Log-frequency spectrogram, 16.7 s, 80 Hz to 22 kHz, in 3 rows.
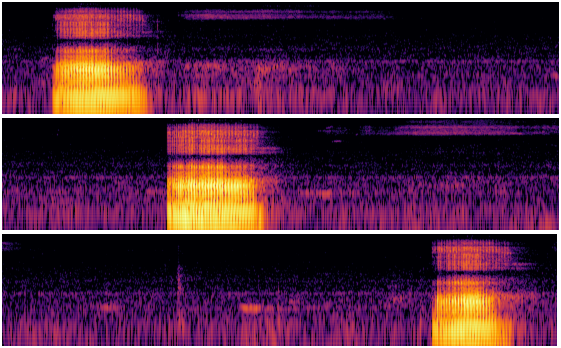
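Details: Sleeping Pomeranian dog snoring indoors, recorded 8 November 2015; three loud rasping snores about seven to eight seconds apart, each under a second long, with faint softer breaths between in a quiet room.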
